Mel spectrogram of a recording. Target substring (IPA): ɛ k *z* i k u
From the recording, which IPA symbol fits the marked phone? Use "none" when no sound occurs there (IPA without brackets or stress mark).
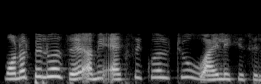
s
